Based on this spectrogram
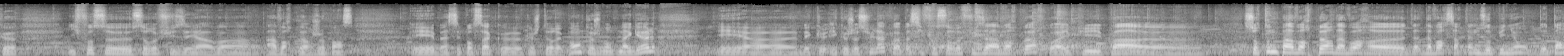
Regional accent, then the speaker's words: Toulouse, Occitanie, France; je viens de Toulouse.

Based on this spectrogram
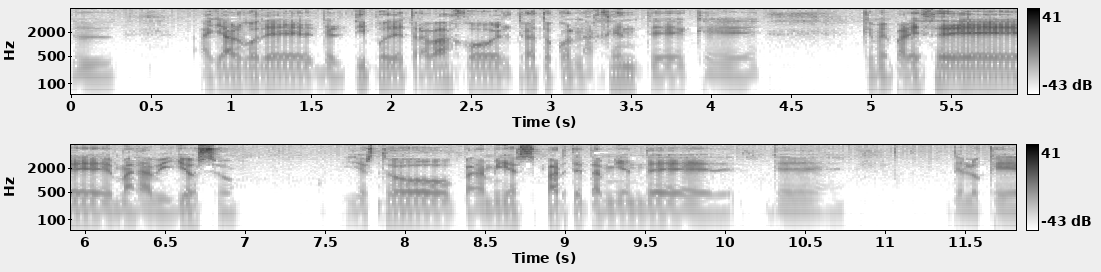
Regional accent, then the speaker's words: Spain; yo pues soy de España y en España pues hace calor y tal

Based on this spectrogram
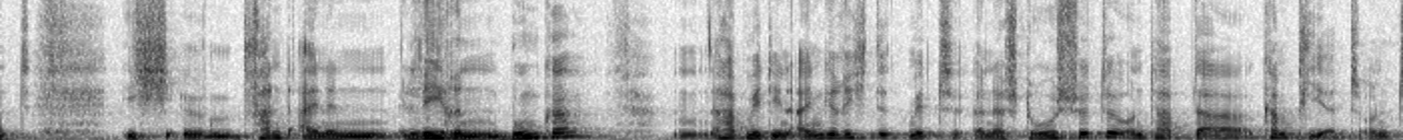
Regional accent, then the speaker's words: Wietstock, Brandenburg, Germany; born there; geboren in Wietstock an der Nuthe. Das ist ein kleines Dorf in der Mark Brandenburg in der Nähe von Teltow, wo es die Teltower Rübchen gibt. Kleine Lehrerfamilie, Vater Lehrer, Mutter Lehrer, 5 Geschwister.

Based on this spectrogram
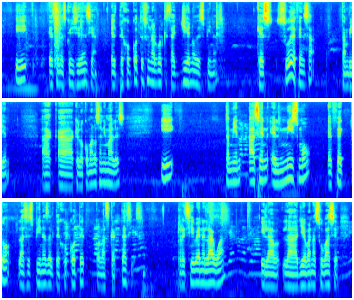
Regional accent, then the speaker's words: Juanacatlán, Jalisco, Mexico; para toda la gente bonita de mi pueblo y de mi rancho, Juanacatlán y San Antonio.

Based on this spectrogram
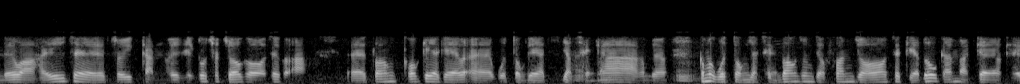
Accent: Hong Kong; 我哋香港人

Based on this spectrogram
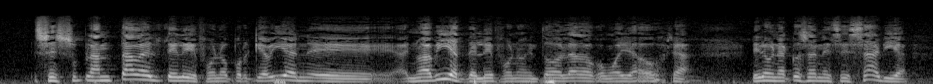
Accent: Argentina; Pero cuando vos empezabas a hablar y ellos te identificaban como argentino, porque la licencia argentina es LU en el mundo, ¿no es cierto?

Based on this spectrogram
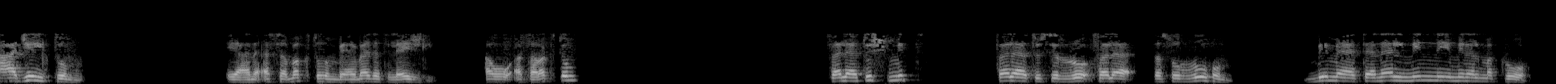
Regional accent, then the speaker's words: Egypt; وإحنا عندنا في مصر زمان لما كنا بنعمل السقف بالخشب

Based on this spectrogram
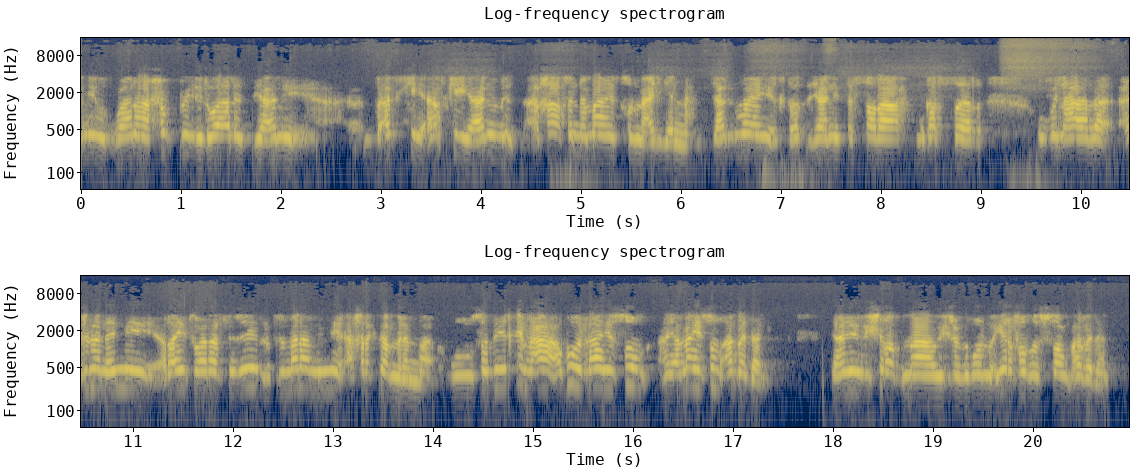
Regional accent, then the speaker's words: Yemen; now in Saudi Arabia; أنا يمني هنا مقيم في السعودية

